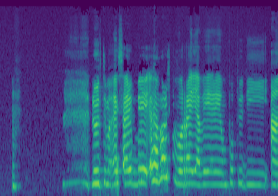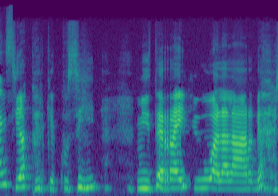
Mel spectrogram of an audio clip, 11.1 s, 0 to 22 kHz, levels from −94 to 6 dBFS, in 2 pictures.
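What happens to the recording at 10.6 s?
At 10.6 s the speech sounds deep, slowed and drawn out, roughly seven semitones low. This is a section at the wrong speed, running from 5.81 s after "un po' più di" to the end at 0.692 times normal speed, likely from playback against the wrong clock.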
